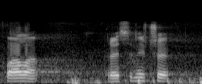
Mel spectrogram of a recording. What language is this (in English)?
Serbian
